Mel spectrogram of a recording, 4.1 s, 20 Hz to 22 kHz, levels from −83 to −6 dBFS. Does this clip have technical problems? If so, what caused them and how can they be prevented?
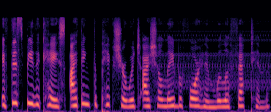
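Yes. Timecode bleed from 2.36 s to the end at 4.08 s: 25-frame linear timecode leaks in roughly 30 dB below the speech, a chirping warble showing as spectrogram bands near 1 and 2 kHz. Keep timecode on separate, shielded cabling and well-isolated tracks.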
